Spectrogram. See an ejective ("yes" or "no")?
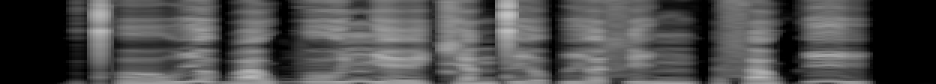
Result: no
